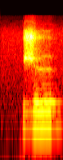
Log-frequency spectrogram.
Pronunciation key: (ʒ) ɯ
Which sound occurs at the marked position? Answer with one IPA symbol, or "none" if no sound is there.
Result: ʒ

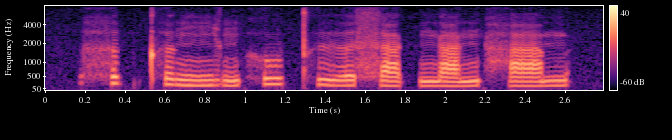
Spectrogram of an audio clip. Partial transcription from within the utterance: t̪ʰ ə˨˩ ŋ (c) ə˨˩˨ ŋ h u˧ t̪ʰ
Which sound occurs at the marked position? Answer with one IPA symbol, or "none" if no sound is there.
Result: ɲ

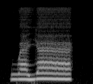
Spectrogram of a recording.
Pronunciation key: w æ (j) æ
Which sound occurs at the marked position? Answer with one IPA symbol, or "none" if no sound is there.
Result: j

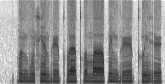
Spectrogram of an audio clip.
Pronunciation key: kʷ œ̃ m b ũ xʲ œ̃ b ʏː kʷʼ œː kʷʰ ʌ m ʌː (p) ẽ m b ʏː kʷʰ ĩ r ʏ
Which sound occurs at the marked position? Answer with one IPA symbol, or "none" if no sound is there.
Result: p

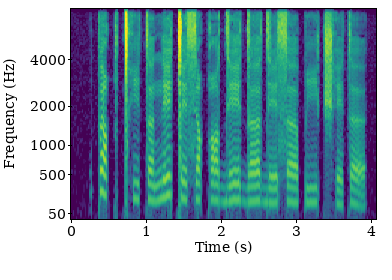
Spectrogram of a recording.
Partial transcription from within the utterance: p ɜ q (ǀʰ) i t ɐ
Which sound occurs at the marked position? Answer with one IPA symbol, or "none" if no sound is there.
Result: ǀʰ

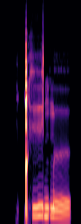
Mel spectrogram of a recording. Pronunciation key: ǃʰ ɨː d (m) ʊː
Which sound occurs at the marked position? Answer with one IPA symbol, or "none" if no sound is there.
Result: m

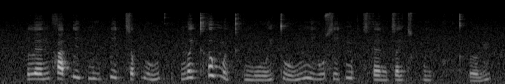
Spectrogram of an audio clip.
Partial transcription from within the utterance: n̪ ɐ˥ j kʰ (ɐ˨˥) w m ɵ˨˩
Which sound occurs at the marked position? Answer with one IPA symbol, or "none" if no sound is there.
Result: ɐ˥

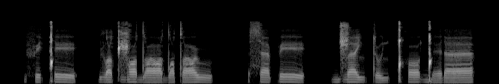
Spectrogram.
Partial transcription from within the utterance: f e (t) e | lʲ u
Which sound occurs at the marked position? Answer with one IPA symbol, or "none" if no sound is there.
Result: ǃ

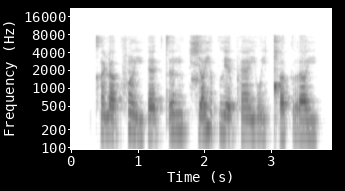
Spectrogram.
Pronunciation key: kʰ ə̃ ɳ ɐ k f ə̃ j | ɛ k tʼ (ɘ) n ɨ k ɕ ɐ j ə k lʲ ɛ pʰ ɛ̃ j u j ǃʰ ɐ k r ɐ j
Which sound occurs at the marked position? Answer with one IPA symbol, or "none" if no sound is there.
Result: ɘ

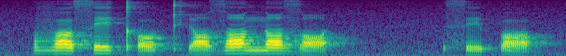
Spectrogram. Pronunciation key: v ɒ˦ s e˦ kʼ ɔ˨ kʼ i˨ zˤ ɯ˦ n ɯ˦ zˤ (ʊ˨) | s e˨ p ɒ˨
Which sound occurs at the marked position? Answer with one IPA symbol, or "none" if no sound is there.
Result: ɯ˨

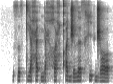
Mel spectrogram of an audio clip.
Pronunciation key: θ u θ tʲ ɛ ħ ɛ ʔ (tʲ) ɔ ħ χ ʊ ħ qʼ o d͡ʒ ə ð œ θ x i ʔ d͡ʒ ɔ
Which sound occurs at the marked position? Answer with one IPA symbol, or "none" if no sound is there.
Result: nʲ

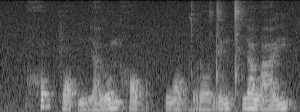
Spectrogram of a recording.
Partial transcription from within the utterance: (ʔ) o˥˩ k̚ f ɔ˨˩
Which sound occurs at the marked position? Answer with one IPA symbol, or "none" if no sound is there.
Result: h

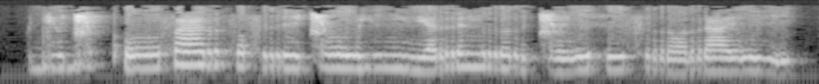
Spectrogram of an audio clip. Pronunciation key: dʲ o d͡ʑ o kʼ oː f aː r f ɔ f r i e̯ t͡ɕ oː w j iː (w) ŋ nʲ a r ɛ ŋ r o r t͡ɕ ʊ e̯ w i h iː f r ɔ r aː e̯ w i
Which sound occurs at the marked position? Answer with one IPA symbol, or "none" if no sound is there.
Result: none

